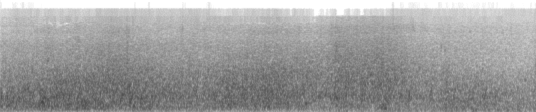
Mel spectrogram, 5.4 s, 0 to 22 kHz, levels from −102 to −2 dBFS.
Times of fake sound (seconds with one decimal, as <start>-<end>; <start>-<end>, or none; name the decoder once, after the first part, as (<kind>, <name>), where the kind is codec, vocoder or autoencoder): 0.0-1.2 (vocoder, BigVGAN v2)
